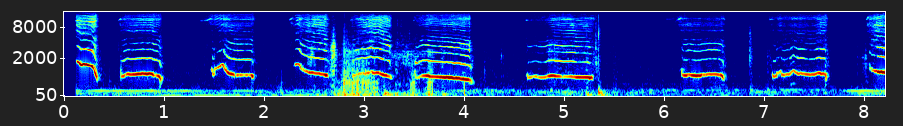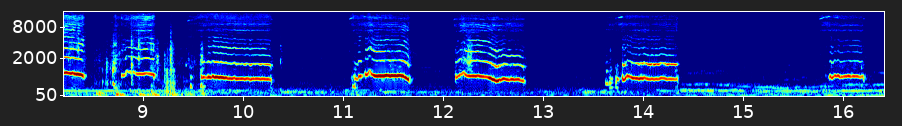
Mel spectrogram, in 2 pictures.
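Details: Pet dog crying while its owner is away at the toilet during a trip, October 2016: repeated high, wavering whines and yelps with rising and falling pitch, given about every second in bursts, over a steady low hum.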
